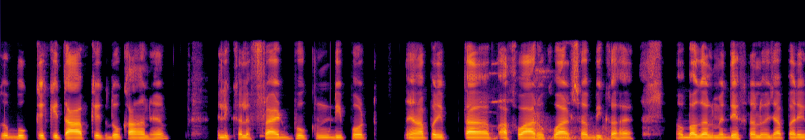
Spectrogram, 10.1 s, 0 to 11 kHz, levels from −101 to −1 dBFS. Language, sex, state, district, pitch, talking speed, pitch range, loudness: Magahi, male, Bihar, Gaya, 115 Hz, 180 wpm, 115-120 Hz, -19 LUFS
